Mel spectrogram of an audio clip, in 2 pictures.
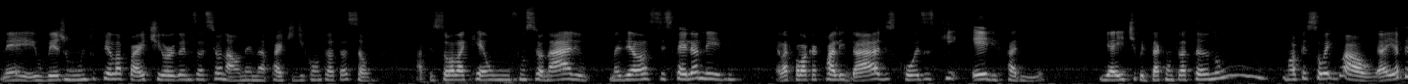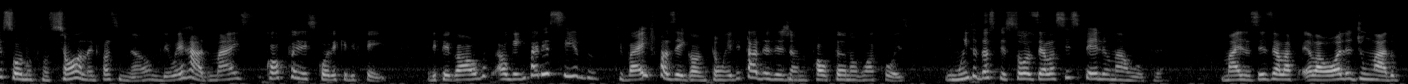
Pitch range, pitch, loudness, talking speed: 205-255 Hz, 225 Hz, -30 LUFS, 200 wpm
